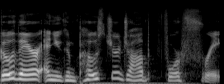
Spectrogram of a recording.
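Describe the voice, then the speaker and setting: Lively in her intonation, a woman speaks in a normal speaking voice at a medium pitch. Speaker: podcast host. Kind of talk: ad reads and show intro.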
